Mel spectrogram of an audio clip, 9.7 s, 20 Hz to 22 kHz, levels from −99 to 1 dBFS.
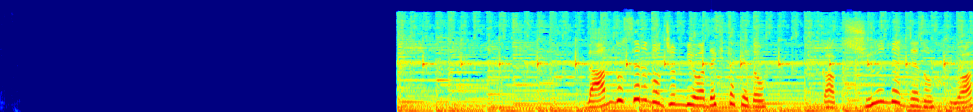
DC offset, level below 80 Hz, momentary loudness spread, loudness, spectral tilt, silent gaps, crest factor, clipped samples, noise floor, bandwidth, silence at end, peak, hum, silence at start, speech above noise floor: under 0.1%; -26 dBFS; 9 LU; -15 LUFS; -5.5 dB/octave; none; 16 dB; under 0.1%; under -90 dBFS; 14.5 kHz; 0 s; 0 dBFS; none; 3.95 s; over 77 dB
